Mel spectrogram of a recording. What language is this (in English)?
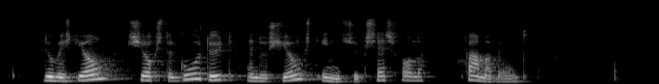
Western Frisian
